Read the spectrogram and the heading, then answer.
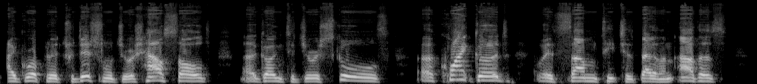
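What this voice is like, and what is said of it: English accent. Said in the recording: “you can tell from my accent, I'm from a little place called England”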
